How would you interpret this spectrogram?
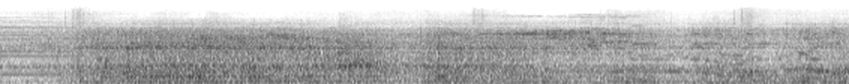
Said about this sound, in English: The train just stopped.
